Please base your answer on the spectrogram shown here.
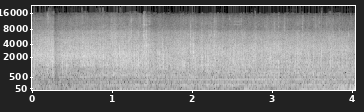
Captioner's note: wheel pattering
